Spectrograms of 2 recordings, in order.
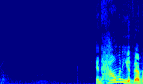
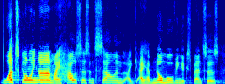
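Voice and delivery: high, loud plea fading into complaint; crying out; 7 semitones higher, 9 dB louder than usual. Retold or imitated. Homeowner crying out to the Lord, desperate. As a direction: wail WHY upward, then list the troubles. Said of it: "I'm crying out to the Lord".

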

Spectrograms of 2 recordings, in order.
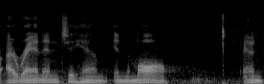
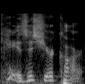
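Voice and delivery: a bright, much higher "hey" noticing the car; surprised question; 9 semitones higher than usual. Retold or imitated. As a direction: ask it like you just spotted something. Noticing friend's car in lot.

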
